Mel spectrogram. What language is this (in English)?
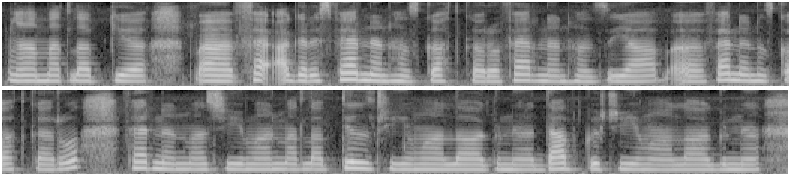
Kashmiri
